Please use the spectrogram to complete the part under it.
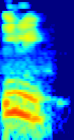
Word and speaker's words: Ili: It's as though through the L you say an E. Especially in this word, which is a contraction, the real word is Ili. and to maintain the correct number of syllables in the phrase, the poet has taken out the second syllable here. Because of this, the L must be palatalized and therefore very soft.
